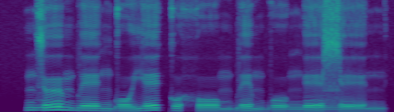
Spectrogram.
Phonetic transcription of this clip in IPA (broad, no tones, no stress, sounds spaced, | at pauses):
n z ø m b eː ŋ ɡ oː j e k ʊ h oː m b e m b ʊː ŋ e ɮ e n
